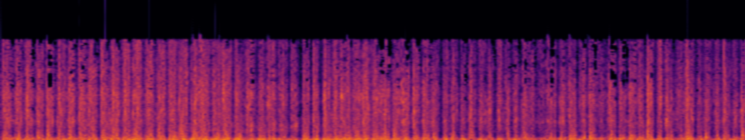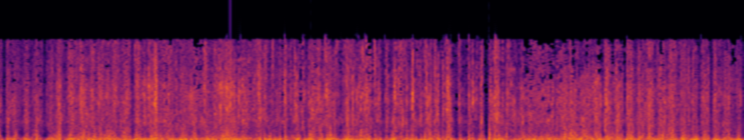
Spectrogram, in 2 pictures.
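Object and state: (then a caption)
Metal mesh microphone grille. Short nails and fingertips rapidly and aggressively scratch and tap the hollow, perforated metal mesh head of a black microphone. The result is a dense, continuous crackling rumble, heavy in the low end, with steady loudness and no clear breaks between the strokes.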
